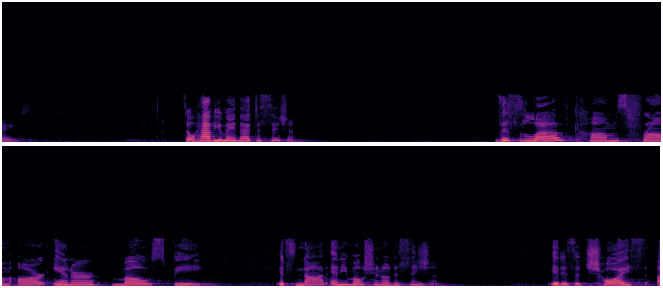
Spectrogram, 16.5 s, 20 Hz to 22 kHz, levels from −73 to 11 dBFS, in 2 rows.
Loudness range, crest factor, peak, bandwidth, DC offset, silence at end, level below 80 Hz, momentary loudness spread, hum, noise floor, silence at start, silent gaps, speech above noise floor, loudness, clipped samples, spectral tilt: 3 LU; 22 dB; -8 dBFS; 7.8 kHz; under 0.1%; 0 s; -68 dBFS; 11 LU; 60 Hz at -65 dBFS; -66 dBFS; 0 s; none; 39 dB; -28 LUFS; under 0.1%; -4.5 dB/octave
